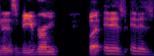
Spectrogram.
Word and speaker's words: Vibram: I still say for example I still say Vibram but apparently the correct pronunciation is vbr but it is it is vbr but no one says that considering most of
